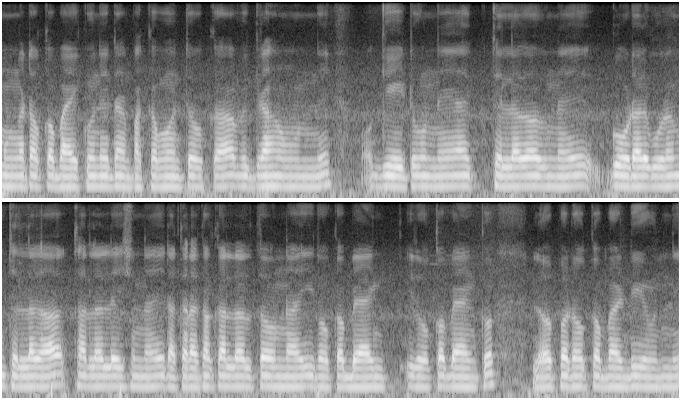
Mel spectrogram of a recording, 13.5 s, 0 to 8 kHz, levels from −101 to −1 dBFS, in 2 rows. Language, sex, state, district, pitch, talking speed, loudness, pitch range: Telugu, male, Andhra Pradesh, Guntur, 115 Hz, 145 wpm, -15 LUFS, 115-120 Hz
